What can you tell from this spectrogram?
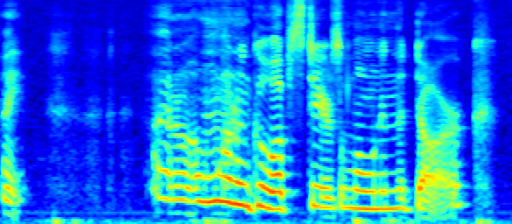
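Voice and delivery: scared of the dark, pleading through tears; sobbing little girl. Acted. Dora begging not to go upstairs, tearful and halting. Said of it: "she sobbed".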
